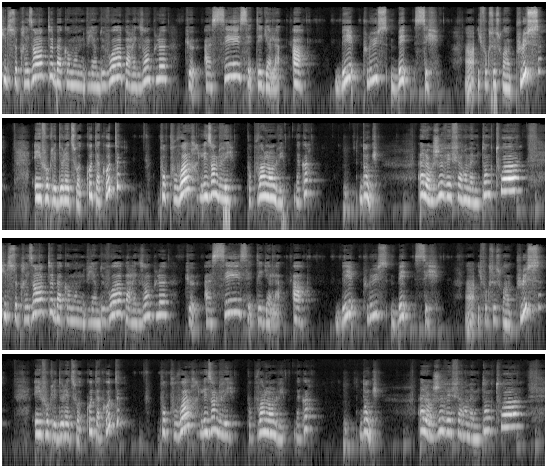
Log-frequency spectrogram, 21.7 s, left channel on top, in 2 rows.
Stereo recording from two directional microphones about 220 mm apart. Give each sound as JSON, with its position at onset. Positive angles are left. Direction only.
{"t": 0.0, "sound": "a woman's voice", "side_deg": 40}
{"t": 18.0, "sound": "speech", "side_deg": 45}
